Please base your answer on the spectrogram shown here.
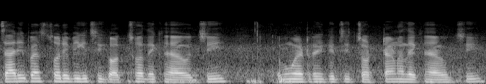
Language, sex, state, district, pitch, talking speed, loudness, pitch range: Odia, male, Odisha, Malkangiri, 125 Hz, 170 wpm, -14 LUFS, 115-135 Hz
